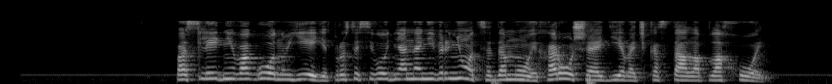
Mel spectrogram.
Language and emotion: Russian, angry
